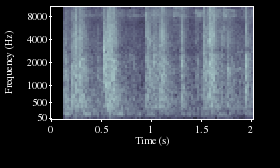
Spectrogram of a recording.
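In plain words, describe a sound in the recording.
Hand drums beat out a fast, steady rhythm.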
